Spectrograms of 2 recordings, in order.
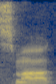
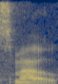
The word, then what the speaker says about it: Smaug: Not Smog, but Smaug. I'm going to say it like they do in the movie.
